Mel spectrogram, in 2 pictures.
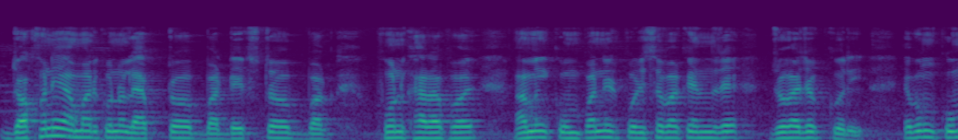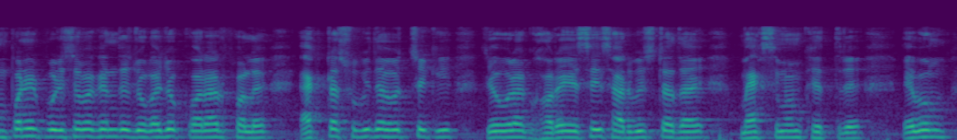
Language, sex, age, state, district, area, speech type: Bengali, male, 60+, West Bengal, Purulia, rural, spontaneous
